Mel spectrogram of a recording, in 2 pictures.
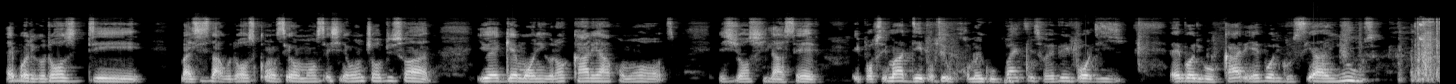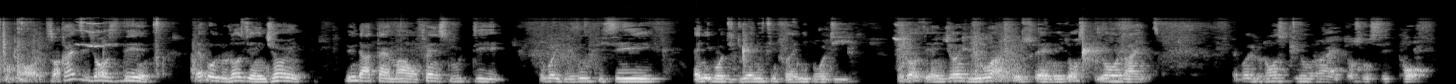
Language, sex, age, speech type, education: Nigerian Pidgin, male, 46-60, spontaneous, tertiary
